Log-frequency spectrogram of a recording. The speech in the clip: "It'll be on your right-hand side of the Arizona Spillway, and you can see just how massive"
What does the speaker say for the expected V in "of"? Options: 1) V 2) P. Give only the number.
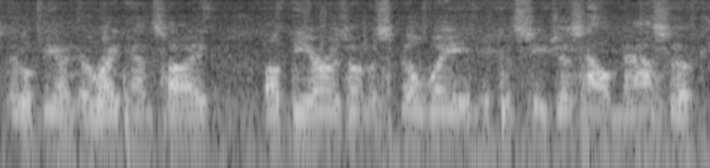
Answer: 1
